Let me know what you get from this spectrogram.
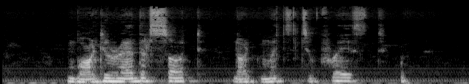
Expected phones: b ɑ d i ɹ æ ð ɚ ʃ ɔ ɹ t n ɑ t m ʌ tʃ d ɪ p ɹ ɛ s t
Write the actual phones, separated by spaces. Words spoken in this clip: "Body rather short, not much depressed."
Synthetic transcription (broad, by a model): b ɑ d i ɹ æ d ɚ s ɔ t n ɑ t m ʌ tʃ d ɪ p ɹ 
